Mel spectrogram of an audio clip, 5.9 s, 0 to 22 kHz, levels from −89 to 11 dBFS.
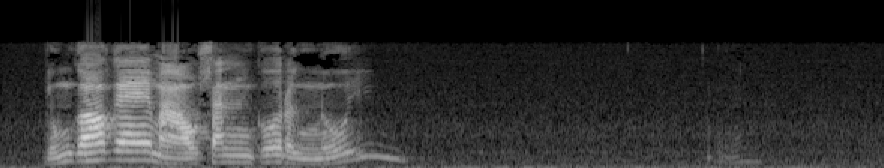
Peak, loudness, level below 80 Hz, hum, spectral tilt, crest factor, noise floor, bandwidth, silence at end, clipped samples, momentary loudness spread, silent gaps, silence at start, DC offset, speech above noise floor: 0 dBFS; -14 LUFS; -58 dBFS; none; -2.5 dB/octave; 20 dB; -53 dBFS; 8.2 kHz; 3.25 s; under 0.1%; 20 LU; none; 0.3 s; under 0.1%; 38 dB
